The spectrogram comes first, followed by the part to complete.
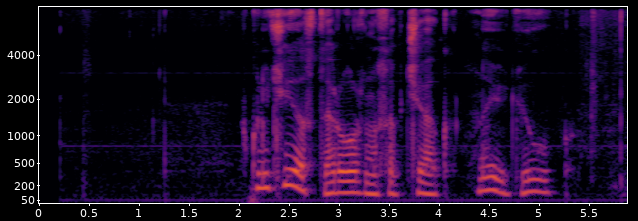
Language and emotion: Russian, sad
